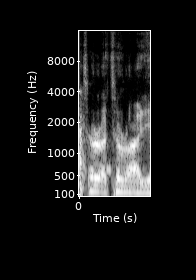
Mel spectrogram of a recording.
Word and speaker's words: Tyrod: Yeah, Tyrod.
